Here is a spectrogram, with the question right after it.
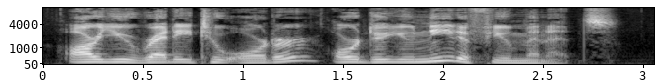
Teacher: The word or signals a choice here. Notice the rising intonation on order and the falling intonation on minutes.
